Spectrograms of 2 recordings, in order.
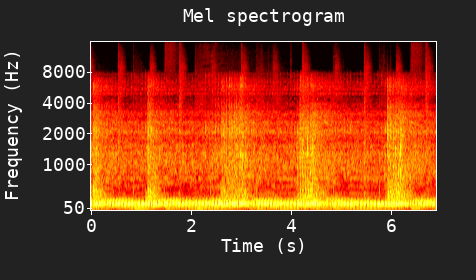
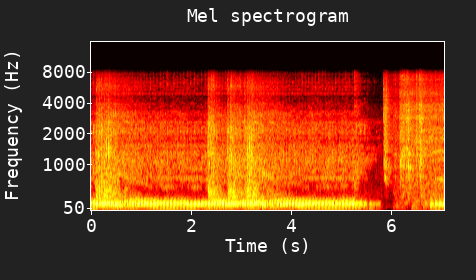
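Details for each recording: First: Yamaha Fino automatic scooter, smooth at idle but with judder: each throttle snap brings a rough clattering rattle from the CVT area; on teardown a pin inside had come loose. Worn CVT parts suspected. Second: Yamaha Fino automatic scooter after CVT repair: even thumping idle at about four beats a second with clean throttle blips. The earlier crackling (kretek-kretek) noise when snapping the throttle is gone, and the belt drive runs smooth.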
